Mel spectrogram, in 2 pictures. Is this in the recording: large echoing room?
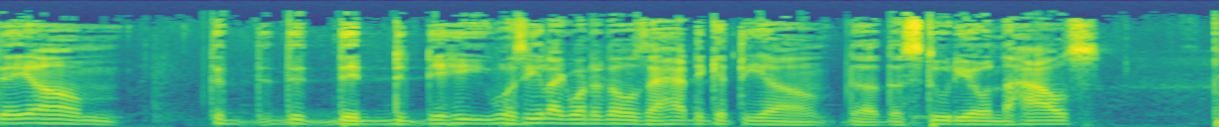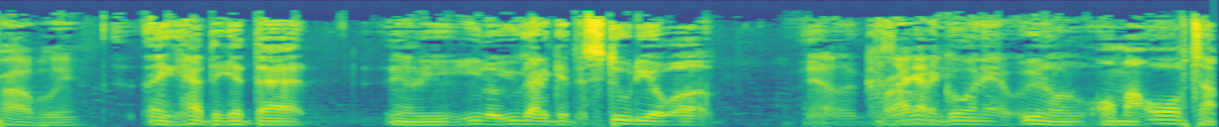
no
